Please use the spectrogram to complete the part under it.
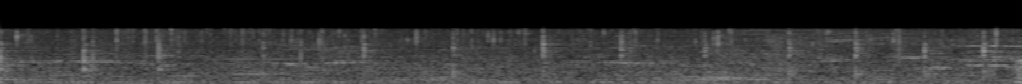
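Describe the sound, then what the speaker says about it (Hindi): Onion drops into hot oil and fries with a bright, crackling sizzle that holds steady at close range, dotted with small pops and a few stirring sounds. "Oil हमारा गर्म हो चुका है। इसमें हमने ये प्याज डाल दी।"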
